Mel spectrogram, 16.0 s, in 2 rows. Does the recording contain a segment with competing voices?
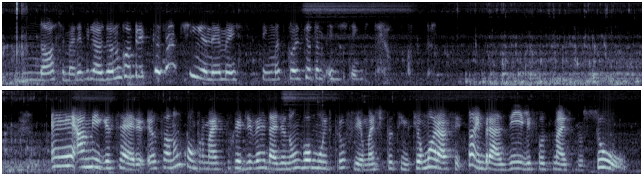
No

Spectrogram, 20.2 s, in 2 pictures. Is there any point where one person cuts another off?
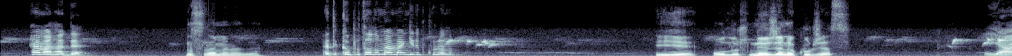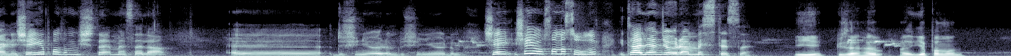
No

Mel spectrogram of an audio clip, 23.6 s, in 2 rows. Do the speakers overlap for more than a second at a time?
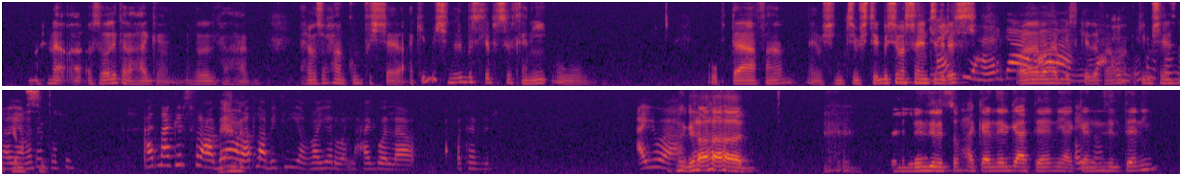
Yes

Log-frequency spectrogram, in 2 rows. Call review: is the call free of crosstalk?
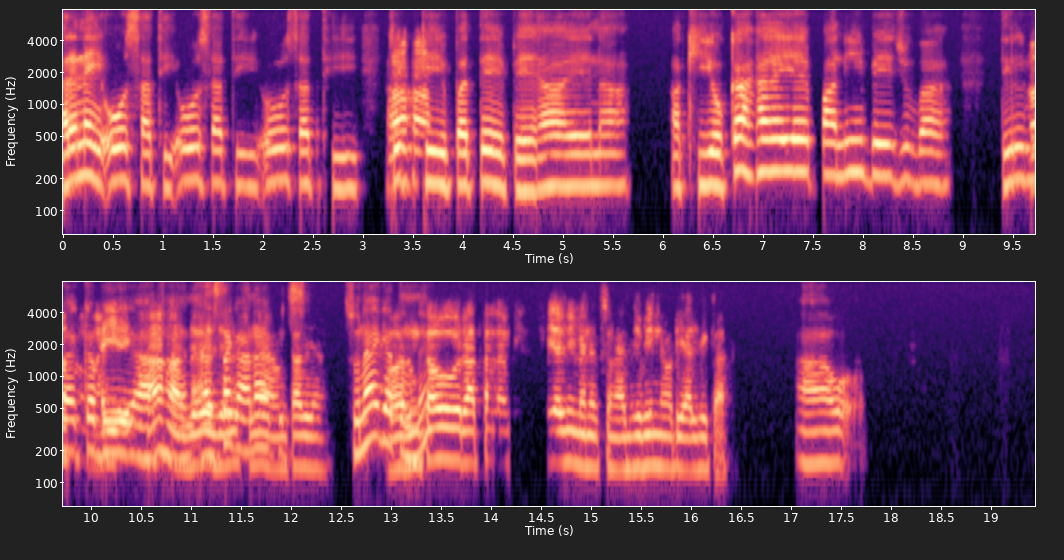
No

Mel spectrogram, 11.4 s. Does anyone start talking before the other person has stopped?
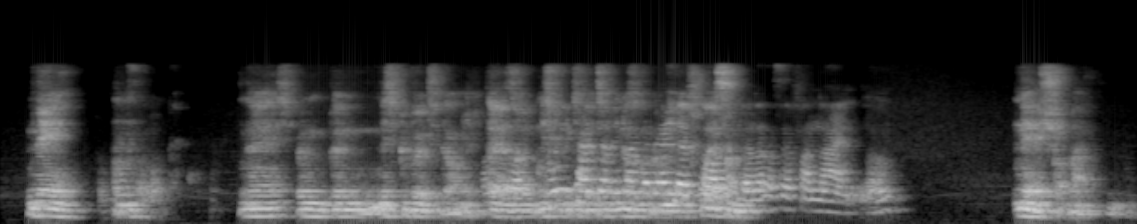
Yes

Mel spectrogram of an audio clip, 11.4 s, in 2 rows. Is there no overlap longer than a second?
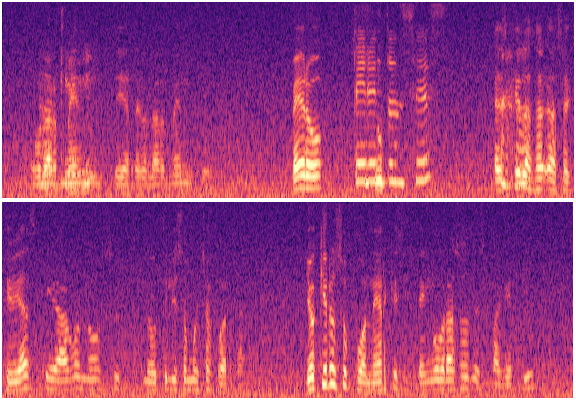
Yes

